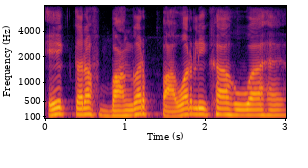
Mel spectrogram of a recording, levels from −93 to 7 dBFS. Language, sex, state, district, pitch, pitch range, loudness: Hindi, male, Bihar, West Champaran, 150 Hz, 135-160 Hz, -15 LUFS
